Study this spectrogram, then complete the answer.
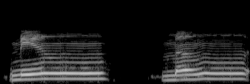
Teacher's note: Ikhfa, we applied 2-second nasal sounds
